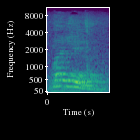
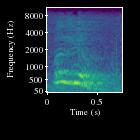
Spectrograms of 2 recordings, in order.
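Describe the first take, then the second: First: Said in the usual way. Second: Imagina exclaimed high. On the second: Shown as a demonstration. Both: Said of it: "Então, vinte e um anos".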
